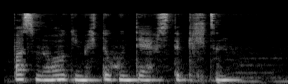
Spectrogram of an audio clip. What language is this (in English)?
Mongolian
